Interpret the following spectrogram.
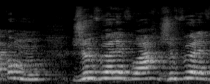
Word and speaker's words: je veux: Porque você vai precisar falar ele para conseguir fazer a pronúncia dessas duas frases. Então, je veux aller voir le film.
